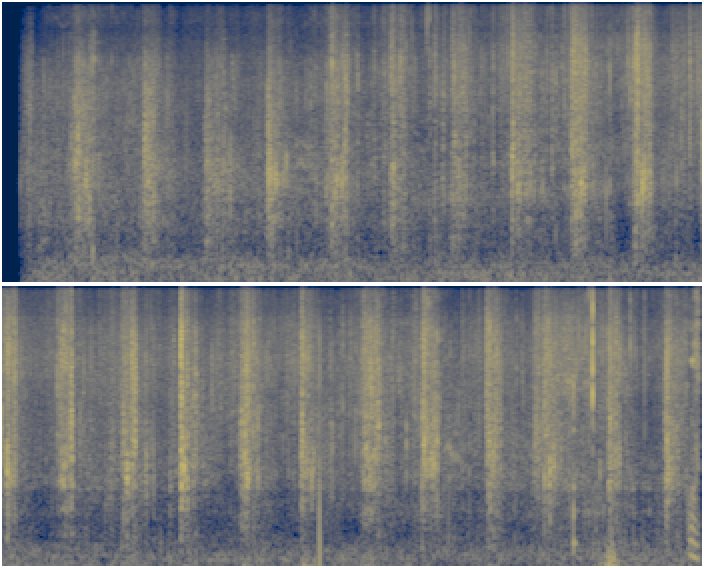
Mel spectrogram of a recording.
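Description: Footsteps crunching on the loose gravel surfacing of a flat built-up roof, at a steady walking pace of a little under two steps a second.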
